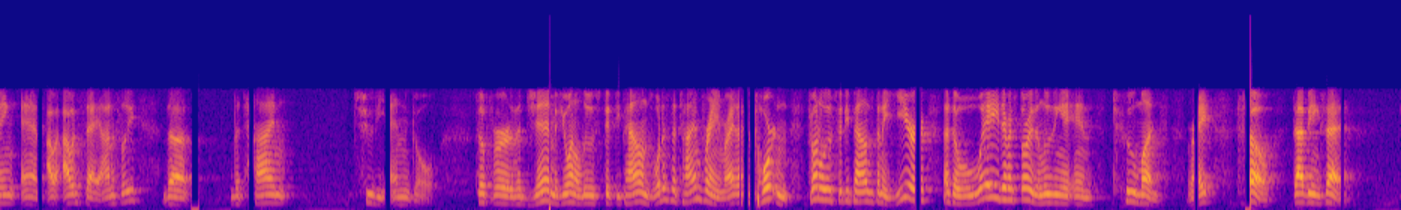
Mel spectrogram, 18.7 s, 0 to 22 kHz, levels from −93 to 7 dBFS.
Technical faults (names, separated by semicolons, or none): packet loss filled with silence; underrun with held sample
